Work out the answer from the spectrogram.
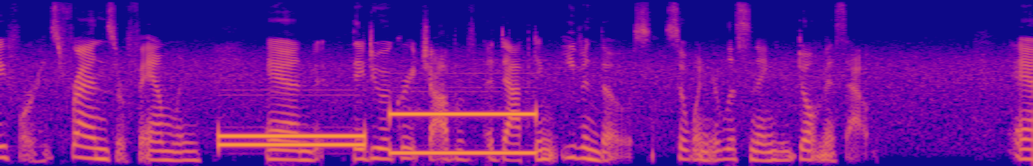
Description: Aircraft SELCAL, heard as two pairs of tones, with speech in English. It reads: EH-AP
